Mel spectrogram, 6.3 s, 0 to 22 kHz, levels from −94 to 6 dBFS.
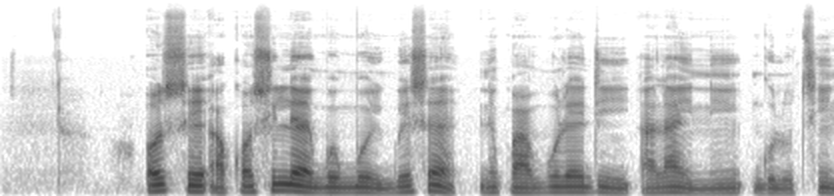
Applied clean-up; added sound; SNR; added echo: none; none; none; none.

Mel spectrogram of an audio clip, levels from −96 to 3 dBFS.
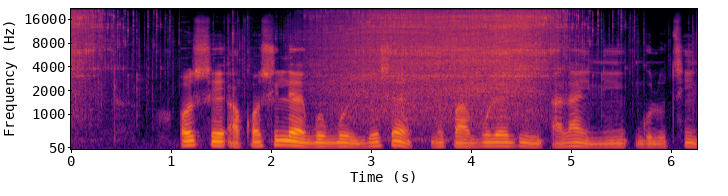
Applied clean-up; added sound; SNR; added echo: none; Rattle; 4 dB; none.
